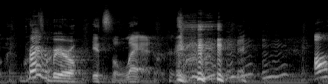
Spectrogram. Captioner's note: laughs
